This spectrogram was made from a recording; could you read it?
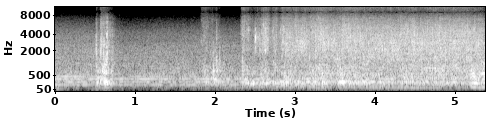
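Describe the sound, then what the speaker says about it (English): Water pours into a parts-cleaning tub for the bottom case of a 1976 Yamaha XS650. A couple of brief splashes are followed by a steady, continuous gush filling the tub nearby. "All I need to do is just add water."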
